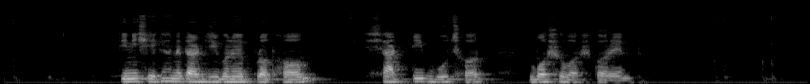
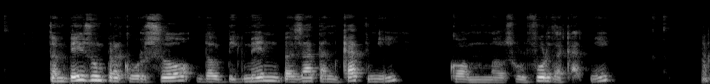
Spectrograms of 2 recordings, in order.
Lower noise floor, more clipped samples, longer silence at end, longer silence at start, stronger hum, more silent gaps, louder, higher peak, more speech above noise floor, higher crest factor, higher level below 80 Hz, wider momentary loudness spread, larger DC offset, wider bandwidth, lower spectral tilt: first, -66 dBFS vs -59 dBFS; neither; first, 1.75 s vs 0 s; first, 1.2 s vs 0.5 s; neither; neither; second, -28 LUFS vs -22 LUFS; second, -12 dBFS vs -4 dBFS; about the same, 39 dB vs 38 dB; about the same, 18 dB vs 20 dB; first, -58 dBFS vs -68 dBFS; second, 10 LU vs 16 LU; neither; about the same, 11 kHz vs 11.5 kHz; about the same, -7.5 dB/octave vs -6.5 dB/octave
